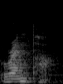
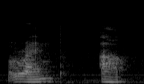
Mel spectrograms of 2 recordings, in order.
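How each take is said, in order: First: The two words blend together with an assimilated sound. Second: The two words are said separately and clearly. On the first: "in rapid speech, because of assimilation, it's become a ramp up" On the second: "In normal sound it is ramp up"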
